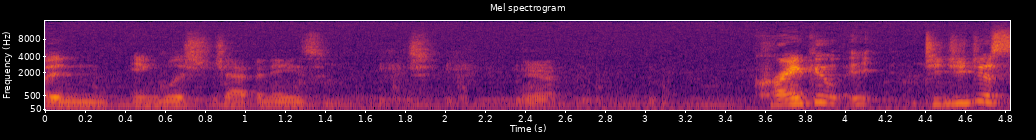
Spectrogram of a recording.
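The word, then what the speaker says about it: クランク: That's how you say it in Japanese.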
